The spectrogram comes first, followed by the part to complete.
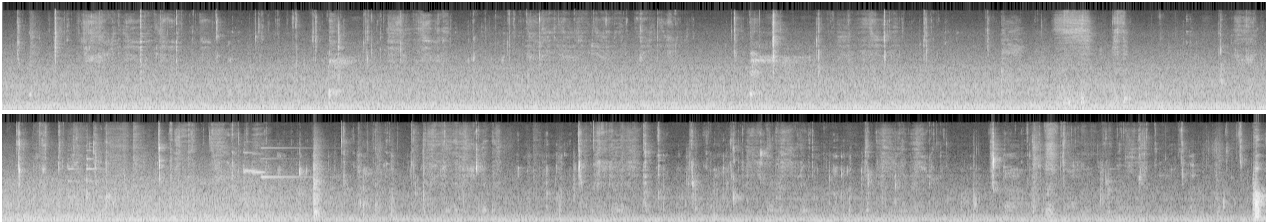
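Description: A person chewing and biting spicy tteokbokki rice cakes and chicken, with scattered small clicks of chopsticks and utensils against the dishes. All of it sits over a steady low hum that drops and changes about two-thirds of the way through.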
